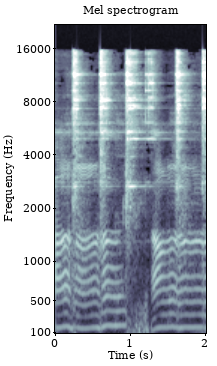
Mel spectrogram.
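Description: A man chanting a devotional melody in two sung phrases with a brief break between them. He accompanies himself on small brass hand cymbals (kartals), struck in a steady rhythm about three times a second, their high ringing carrying between strokes.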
